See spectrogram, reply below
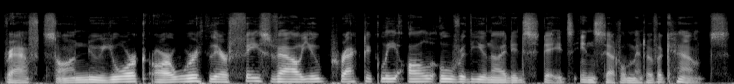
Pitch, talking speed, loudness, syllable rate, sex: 110 Hz, 155 wpm, -17 LUFS, 4.3 syllables/s, male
